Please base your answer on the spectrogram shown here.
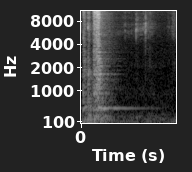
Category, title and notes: Sound effects > Other mechanisms, engines, machines
Handsaw Oneshot Hit Stab Metal Foley 9
vibe, perc, saw, metallic, smack, fx, percussion, handsaw, hit, tool, twangy, vibration, metal, plank, twang, foley, shop, sfx, household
